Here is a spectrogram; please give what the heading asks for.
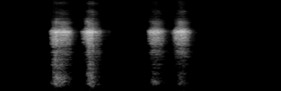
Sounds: Sniff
